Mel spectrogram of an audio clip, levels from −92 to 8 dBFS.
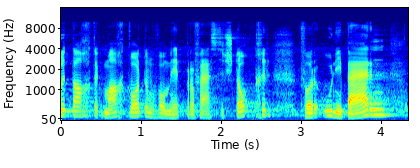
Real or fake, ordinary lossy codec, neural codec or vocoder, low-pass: real; none; none; 9.9 kHz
